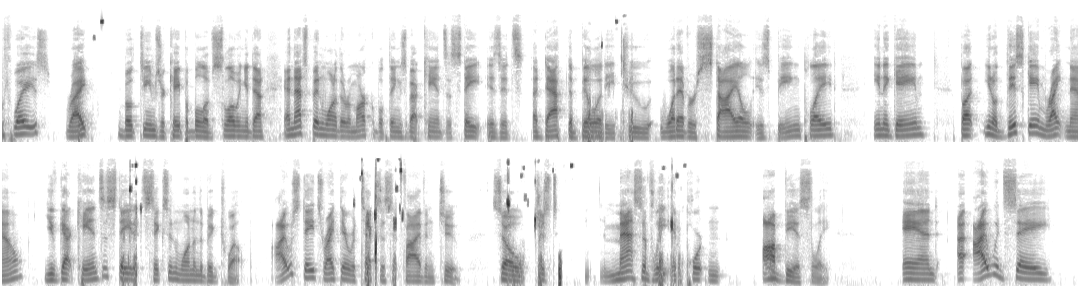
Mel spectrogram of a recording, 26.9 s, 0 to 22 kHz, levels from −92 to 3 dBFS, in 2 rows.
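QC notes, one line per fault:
0.94–1.26 s, 7.29–7.91 s (just before "whatever style is being"), 14.93–15.20 s, 17.83–18.46 s (just after "right there"), 19.76–20.58 s, 21.45–21.99 s: DAB burbling. Bit errors under about one percent slip past error correction, so wrong samples put short blips of noise into single sub-bands.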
